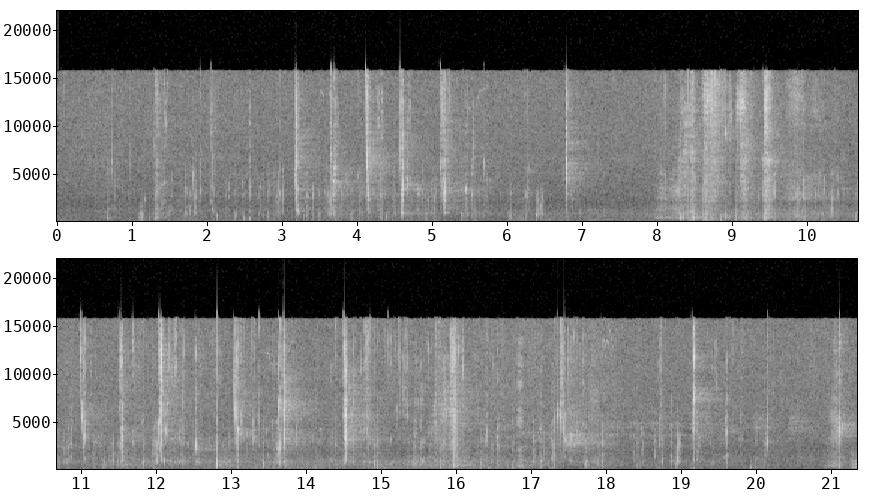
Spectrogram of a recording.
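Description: Close-up chewing of fried crab sticks and meatballs in sauce: wet mouth sounds and many small clicks and smacks, getting busier and louder about eight seconds in.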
